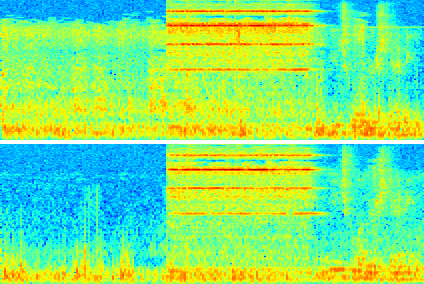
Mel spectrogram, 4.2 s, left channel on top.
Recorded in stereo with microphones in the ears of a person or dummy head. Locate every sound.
1.6 s a bell: 55° left (ahead or behind), 3 m
3.2 s a man speaking: 50° left (ahead or behind), 1.5 m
